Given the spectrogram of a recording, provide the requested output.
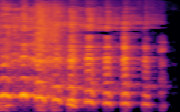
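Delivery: loud, high laugh; big high-pitched cackle; burst of laughter. Real, not acted. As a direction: burst out laughing at your own joke. Laughs at own self-mocking joke.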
